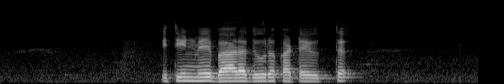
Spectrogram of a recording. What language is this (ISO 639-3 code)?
sin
